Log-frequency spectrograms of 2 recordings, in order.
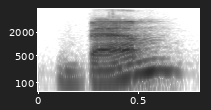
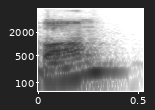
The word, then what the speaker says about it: Bam: Uh, Don Kman Sha is saying Ali John is pronounced BAM. I know, not Bomb.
